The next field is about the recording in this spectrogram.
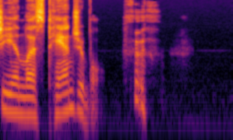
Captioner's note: laughing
